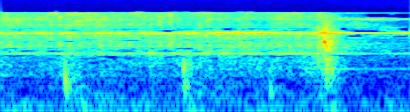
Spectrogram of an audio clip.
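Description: A steady, high electronic tone, two pitches sounding together, held without a break, with a few soft clicks over it.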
